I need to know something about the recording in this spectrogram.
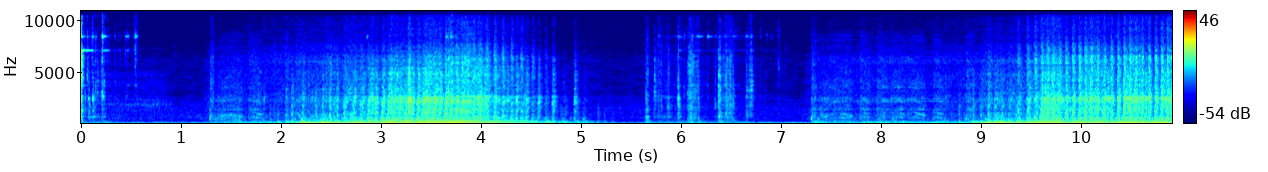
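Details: VAZ 21083 petrol engine revved up and down in cold spring weather: steady metallic knock over the running sound.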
